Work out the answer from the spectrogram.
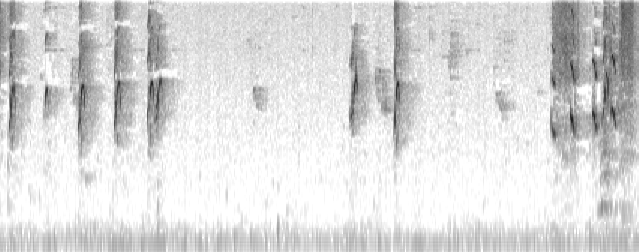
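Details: Chicks of the domestic chicken peep in a quick series of high, falling notes, fall silent for about two seconds, then resume with scattered peeps and a brief louder cluster at the end.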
